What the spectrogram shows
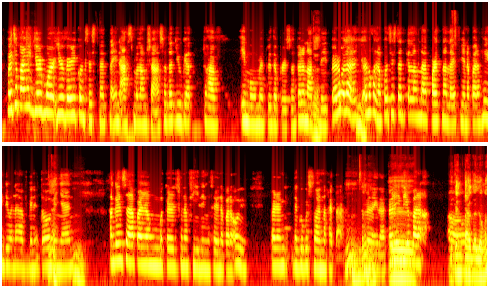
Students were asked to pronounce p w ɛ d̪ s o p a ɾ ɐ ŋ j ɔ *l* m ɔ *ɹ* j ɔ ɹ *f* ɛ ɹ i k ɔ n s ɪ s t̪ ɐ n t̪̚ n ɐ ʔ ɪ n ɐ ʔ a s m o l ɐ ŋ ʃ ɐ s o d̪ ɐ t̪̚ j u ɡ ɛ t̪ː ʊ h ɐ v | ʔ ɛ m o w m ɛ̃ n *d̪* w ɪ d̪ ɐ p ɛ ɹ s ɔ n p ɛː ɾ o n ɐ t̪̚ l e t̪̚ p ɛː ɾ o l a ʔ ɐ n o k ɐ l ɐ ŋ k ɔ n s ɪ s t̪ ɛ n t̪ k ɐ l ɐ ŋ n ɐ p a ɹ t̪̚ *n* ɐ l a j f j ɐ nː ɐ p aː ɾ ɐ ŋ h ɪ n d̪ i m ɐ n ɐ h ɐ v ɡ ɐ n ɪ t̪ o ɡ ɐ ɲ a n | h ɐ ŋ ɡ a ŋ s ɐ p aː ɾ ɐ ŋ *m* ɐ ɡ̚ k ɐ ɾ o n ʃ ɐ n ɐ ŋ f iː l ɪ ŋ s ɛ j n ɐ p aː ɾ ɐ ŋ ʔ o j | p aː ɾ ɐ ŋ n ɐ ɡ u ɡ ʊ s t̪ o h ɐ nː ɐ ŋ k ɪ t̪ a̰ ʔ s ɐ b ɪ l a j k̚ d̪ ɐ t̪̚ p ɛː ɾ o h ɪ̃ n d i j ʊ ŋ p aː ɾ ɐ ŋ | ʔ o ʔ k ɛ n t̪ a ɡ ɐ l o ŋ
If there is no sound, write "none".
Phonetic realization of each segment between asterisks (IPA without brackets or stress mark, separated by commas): ɹ, ɹ, v, t̪, n, m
